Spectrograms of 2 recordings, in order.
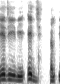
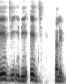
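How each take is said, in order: Both takes have the same delivery.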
